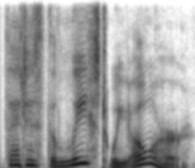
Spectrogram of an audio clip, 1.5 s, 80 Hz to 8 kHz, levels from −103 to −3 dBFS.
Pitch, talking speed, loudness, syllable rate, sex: 215 Hz, 285 wpm, -15 LUFS, 4.9 syllables/s, female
